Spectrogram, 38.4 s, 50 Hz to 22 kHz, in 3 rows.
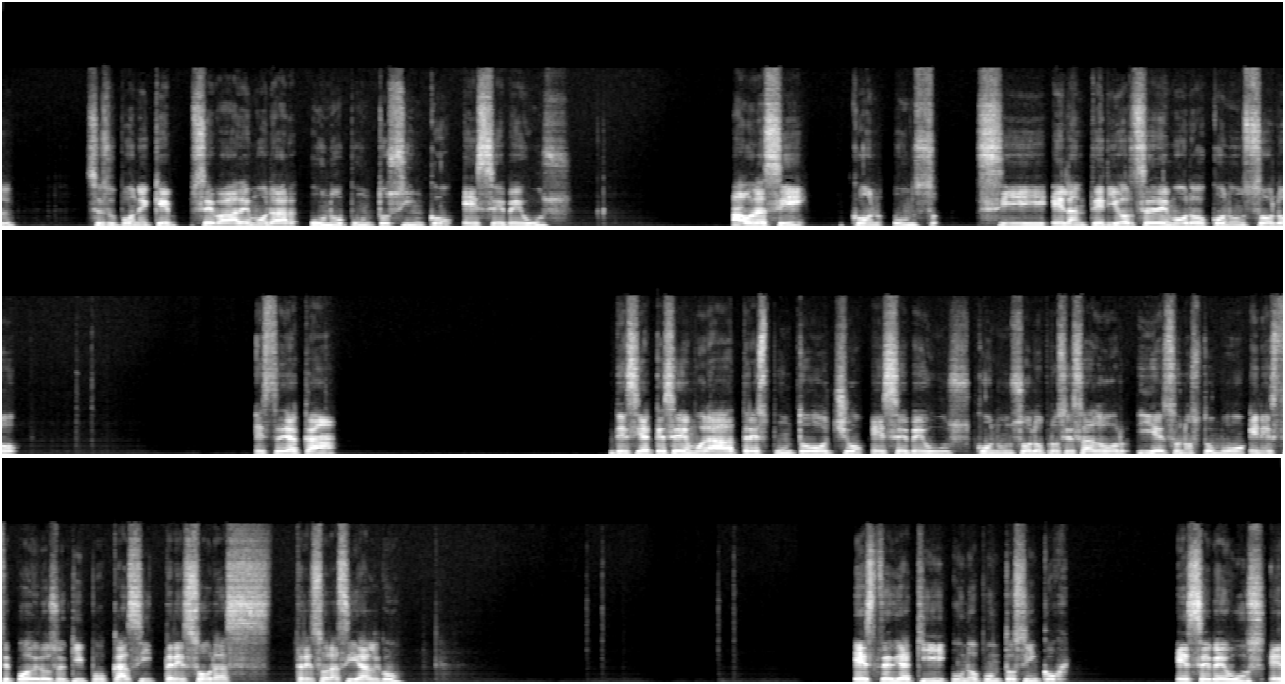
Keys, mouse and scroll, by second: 3.8-5.9 drag, 13.3 click, 15.6 click, 19.7 click, 31.2 click, 32.6 click, 38.0 click.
